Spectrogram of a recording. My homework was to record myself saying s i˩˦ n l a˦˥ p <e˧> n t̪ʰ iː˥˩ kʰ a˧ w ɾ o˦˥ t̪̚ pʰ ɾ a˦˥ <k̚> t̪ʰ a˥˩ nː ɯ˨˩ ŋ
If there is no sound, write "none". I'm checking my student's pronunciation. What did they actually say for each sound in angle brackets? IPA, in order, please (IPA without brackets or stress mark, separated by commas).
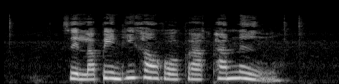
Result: i˧, k̚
